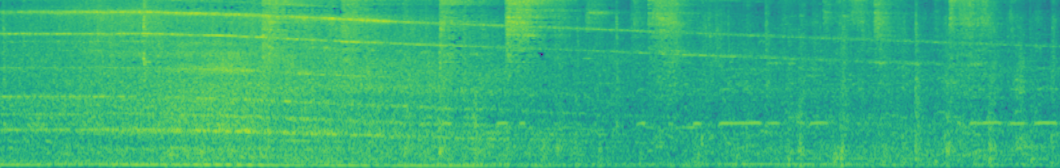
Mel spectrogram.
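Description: Passenger train running past along the platform. A deep hum and slowly falling whines come as the locomotive passes, then the coaches roll by with steel wheels clicking over the rail joints and a little squeal.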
